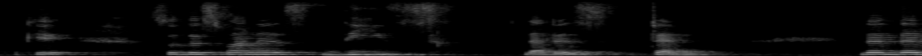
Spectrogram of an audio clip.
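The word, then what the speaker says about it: dix: And so you've got 10, which is called these. Now don't get confused here, anyone, please, because the fact is that I've told you that last ka consonant silent rehta hai, but in this case it's an exception.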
